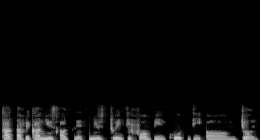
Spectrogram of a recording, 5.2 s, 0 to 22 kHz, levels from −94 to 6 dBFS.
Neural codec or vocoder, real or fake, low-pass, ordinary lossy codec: none; real; 5.4 kHz; AAC, 32 kbps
